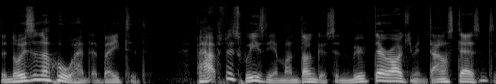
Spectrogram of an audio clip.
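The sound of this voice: Just an unforced reading voice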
